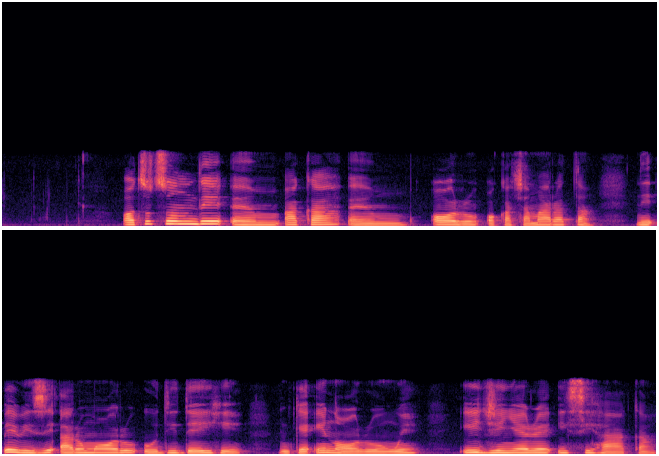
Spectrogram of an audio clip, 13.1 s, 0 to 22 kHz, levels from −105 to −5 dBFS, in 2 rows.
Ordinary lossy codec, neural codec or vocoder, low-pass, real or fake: none; none; 7.2 kHz; real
